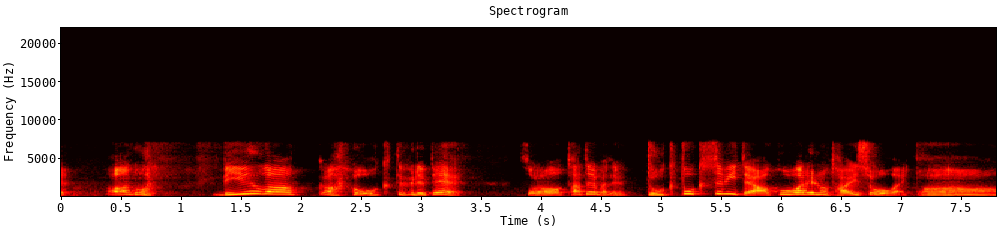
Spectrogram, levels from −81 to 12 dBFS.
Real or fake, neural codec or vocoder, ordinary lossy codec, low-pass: fake; codec, 24 kHz, 0.9 kbps, WavTokenizer, small release; none; 7.2 kHz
